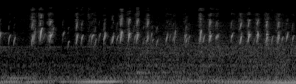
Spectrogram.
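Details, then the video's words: European goldfinch female batbata twitter meant to excite males to sing and pair: steady stream of thin, high chirps and short trills repeated throughout, with a noticeable low droning hum underneath. "بتبتة أنثى الحسون"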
